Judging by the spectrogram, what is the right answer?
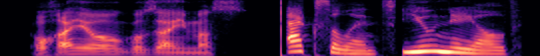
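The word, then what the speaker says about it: おはようございます: by context and correct your pronunciation when you mispronounce them. Ohiyo gozaimasu. That was just the first syllable. Try saying the whole phrase clearly. おはようございます。 Ohayo gozaimasu.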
